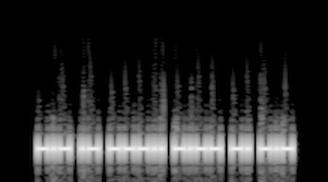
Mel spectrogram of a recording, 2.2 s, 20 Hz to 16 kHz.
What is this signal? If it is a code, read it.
Morse code, heard as a keyed tone, about 47 wpm, 700 Hz. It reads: KA8YNK
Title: USA Call Signs - 6 Characters - Repeated 3x - 50wpm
